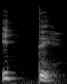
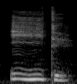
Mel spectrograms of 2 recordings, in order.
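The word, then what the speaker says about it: 行って: ça donnera itte, itte. Donc là, c'est le petit tsu dont je vous parlais. Il faut retenir itte, itte. Et non pas iite.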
